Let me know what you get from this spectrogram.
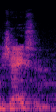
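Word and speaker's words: Jacen: J-A-C-E-N is his first name, Jason.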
